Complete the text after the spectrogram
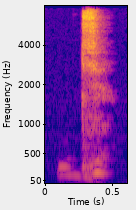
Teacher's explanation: Ми чуємо звук дж твердий, приголосний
